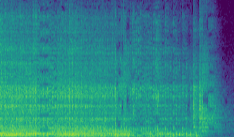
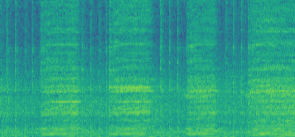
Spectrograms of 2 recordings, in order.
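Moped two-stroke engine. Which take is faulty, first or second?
second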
